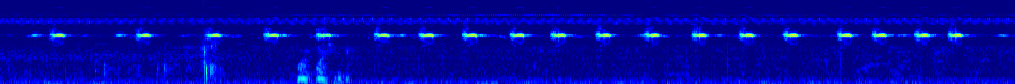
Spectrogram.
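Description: A night insect repeats short, pure, high-pitched chirps about twice a second, a call for attracting a mate. A fainter, higher continuous buzz runs underneath, and a brief soft voice or rustle is heard early on.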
